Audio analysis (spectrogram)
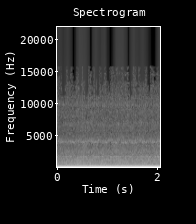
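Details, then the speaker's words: BMW E46 330i M54B30, after an M50 intake swap, ICV delete, 76 mm N52 throttle body and new fuel rail: steady, even, smooth idle with no hunting or surging; a vacuum leak is likely fixed and the engine idles normally. "so right now it's actually not bad at all this is the smoothest it has"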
